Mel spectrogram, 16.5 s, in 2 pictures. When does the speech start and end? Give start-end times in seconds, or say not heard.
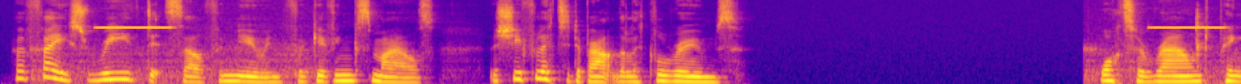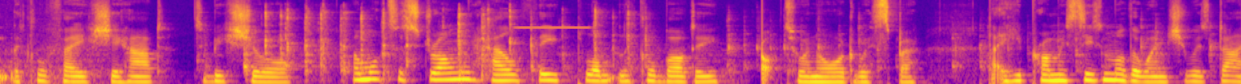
0.1-5.0, 7.2-16.5.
